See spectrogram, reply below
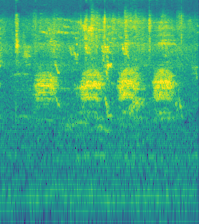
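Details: Female grey francolin (teetar) calling: four loud, harsh, rounded notes about half a second apart, each a broad burst centred in the upper-middle range, over faint background hiss.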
